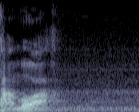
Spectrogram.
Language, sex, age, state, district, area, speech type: Marathi, male, 60+, Maharashtra, Mumbai Suburban, urban, read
